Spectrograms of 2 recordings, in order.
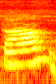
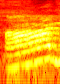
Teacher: آج میں الف کھینچ کے پڑھا جا رہا ہے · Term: الف ممدودہ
